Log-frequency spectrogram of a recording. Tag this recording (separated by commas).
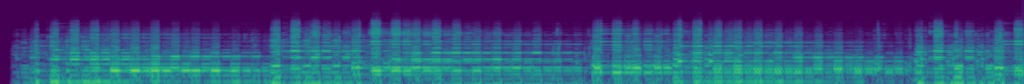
Effects unit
